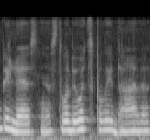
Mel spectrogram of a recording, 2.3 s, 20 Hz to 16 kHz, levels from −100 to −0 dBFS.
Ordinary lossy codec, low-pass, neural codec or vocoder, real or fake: AAC, 96 kbps; 9.9 kHz; vocoder, 22.05 kHz, 80 mel bands, Vocos; fake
